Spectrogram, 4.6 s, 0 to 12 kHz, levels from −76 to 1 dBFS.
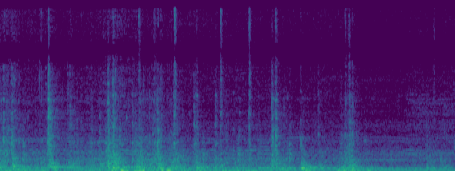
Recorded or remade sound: recorded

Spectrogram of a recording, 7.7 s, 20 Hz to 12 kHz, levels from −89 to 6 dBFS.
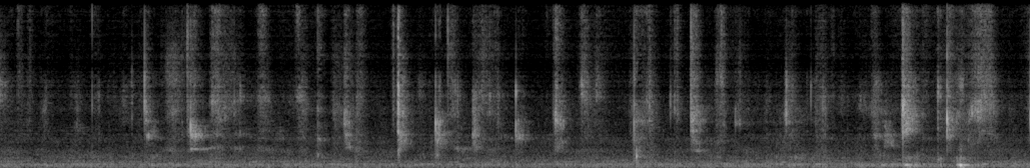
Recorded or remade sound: remade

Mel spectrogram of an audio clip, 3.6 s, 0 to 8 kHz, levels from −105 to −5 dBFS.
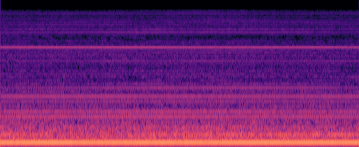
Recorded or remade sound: recorded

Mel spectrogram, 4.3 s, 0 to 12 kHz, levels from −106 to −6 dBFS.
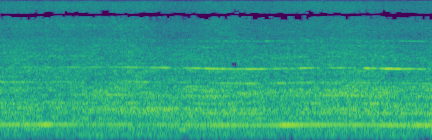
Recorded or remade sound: recorded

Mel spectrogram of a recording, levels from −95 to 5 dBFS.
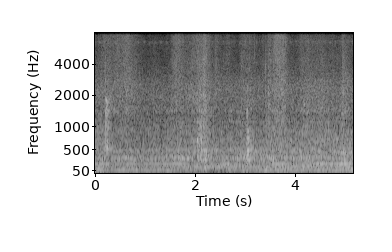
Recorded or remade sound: recorded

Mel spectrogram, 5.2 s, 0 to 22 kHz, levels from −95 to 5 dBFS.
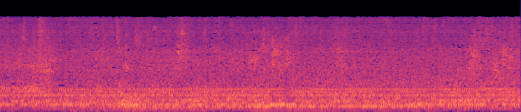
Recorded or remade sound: recorded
